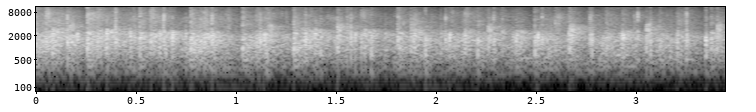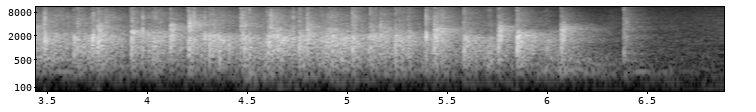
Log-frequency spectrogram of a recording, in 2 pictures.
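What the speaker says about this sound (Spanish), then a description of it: "Un aplauso." Audience applause at a book presentation in Barcelona for an anthology, dense steady clapping from a room of people, loud and sustained for about six seconds before fading out quickly.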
